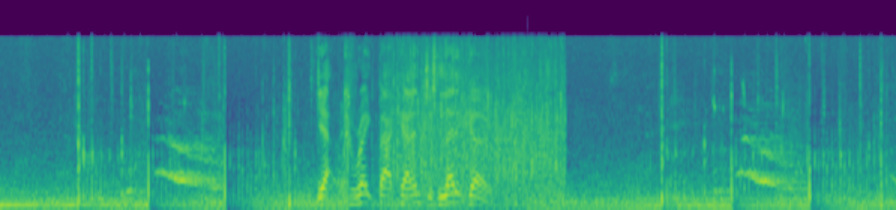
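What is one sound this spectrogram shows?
A tennis ball is struck hard with a racket, with sharp pops.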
